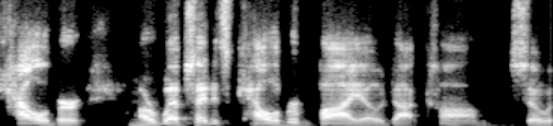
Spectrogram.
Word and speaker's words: Calibre: But people can find our website at, a lot of people say Calibre, but it's actually, we pronounce it Caliber.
